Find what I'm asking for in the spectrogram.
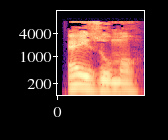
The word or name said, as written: esumare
